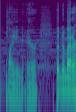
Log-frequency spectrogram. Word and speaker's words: plein air: open air or outdoors the French say plein air others say plein air but no matter how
